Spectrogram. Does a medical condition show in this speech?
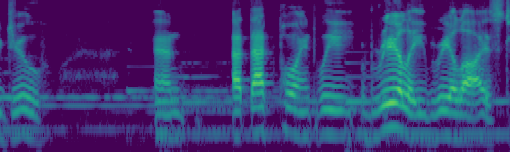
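No.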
